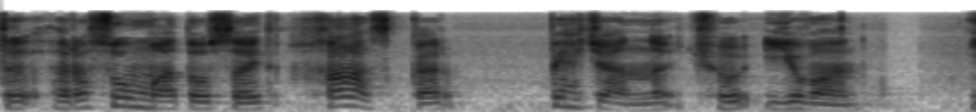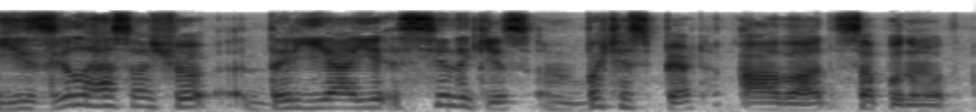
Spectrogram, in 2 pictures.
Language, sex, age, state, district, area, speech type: Kashmiri, male, 45-60, Jammu and Kashmir, Ganderbal, urban, spontaneous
